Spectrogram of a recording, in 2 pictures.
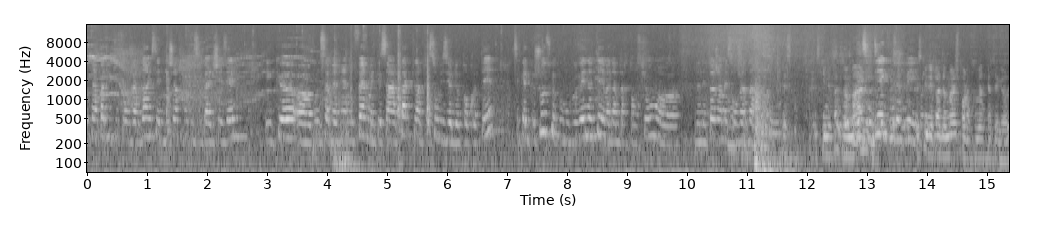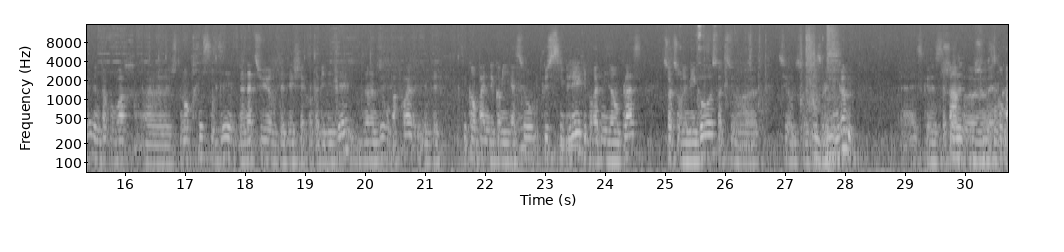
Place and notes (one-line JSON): {"title": "Mont-Saint-Guibert, Belgique - Formation at the IBW center", "date": "2016-02-25 11:00:00", "description": "A training about the \"Clic-4-Wapp\" project, from the Minister Carlo Di Antonio. The aim is to evaluate the state of dirt of the Walloon municipalities. The teacher explains how to count dirts in the streets, where and why. The teacher is Lorraine Guilleaume.", "latitude": "50.65", "longitude": "4.63", "altitude": "130", "timezone": "Europe/Brussels"}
